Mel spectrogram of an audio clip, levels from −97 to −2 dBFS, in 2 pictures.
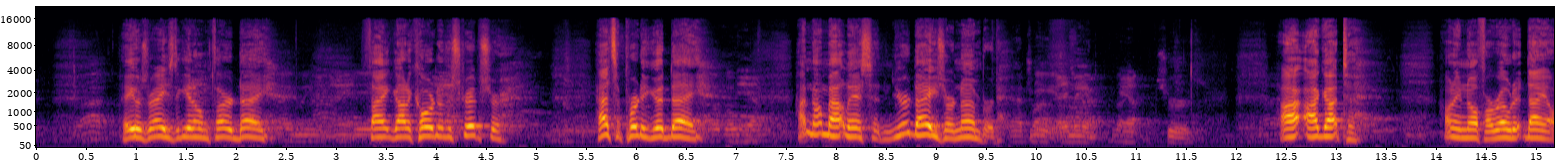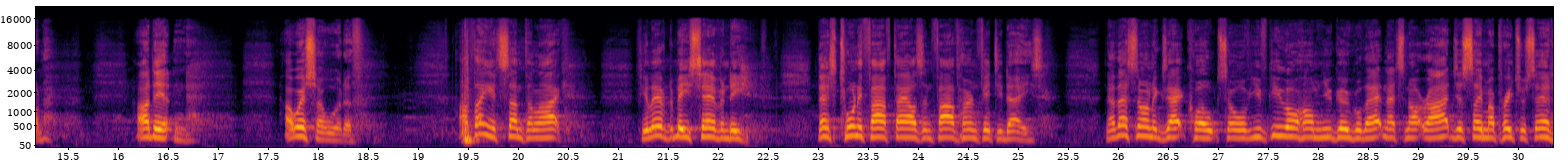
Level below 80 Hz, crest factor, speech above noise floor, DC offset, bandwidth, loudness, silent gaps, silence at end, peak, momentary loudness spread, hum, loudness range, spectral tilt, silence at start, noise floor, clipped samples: -84 dBFS; 20 dB; 39 dB; under 0.1%; 16 kHz; -28 LUFS; none; 0 s; -8 dBFS; 15 LU; none; 4 LU; -4 dB/octave; 0.55 s; -67 dBFS; under 0.1%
